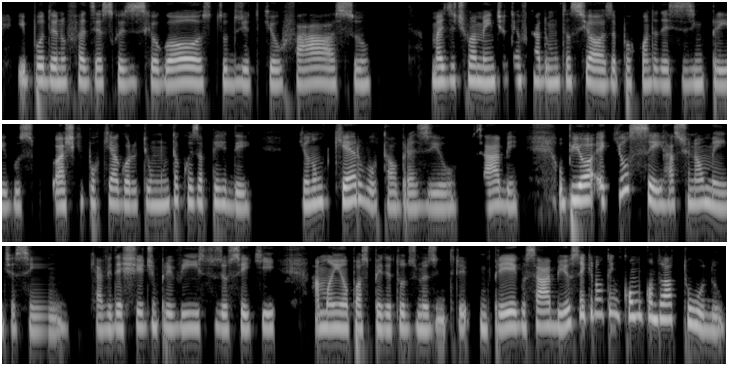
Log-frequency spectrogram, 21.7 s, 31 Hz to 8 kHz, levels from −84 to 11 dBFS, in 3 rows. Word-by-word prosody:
e - - -2
podendo 190 -2 +1
fazer 180 -1 -2
as 175 - 0
coisas 180 +1 -1
que - - -5
eu 170 - 0
gosto 175 0 +3
do 175 +2 -6
jeito 170 -1 -6
que 170 - -3
eu 165 - -1
faço, 175 -1 -1 0.6
mas 190 -1 +1
ultimamente 195 -1 +1
eu 205 - -19
tenho 200 -1 -5
ficado 190 -2 -4
muito 185 +1 -3
ansiosa 175 -4 +2
por 175 0 -8
conta 170 +1 -4
desses 165 0 -3
empregos, 170 -1 -1 0.2
eu - - +4
acho 175 - +3
que 210 - -13
porque 195 0 -4
agora 180 -2 0
eu 175 - -9
tenho 185 -1 -4
muita 190 +4 -2
coisa 200 -3 -1
a - - -22
perder, 175 -5 -2 0.5
que - - -6
eu 175 - +1
não 200 +2 +2
quero 215 +3 +4
voltar 175 -4 -5
ao - - -3
Brasil, 155 0 -4
sabe. 170 0 0 0.4
O 185 - +1
pior 225 +2 +8
é 210 - +3
que 215 +8 -8
eu 365 - +4
sei 215 - +6
racionalmente, 185 -3 +1
assim, 145 -2 -5 0.2
que - - -9
a - - -2
vida 160 +1 -1
é - - 0
cheia 175 +2 0
de 180 +2 -2
imprevistos, 170 0 -4
eu 160 - 0
sei 160 0 +3
que 165 +1 -3 0.4
amanhã 170 0 +2
eu 165 - 0
posso 165 -1 +3
perder 160 -1 -1
todos 165 -1 -2
os - - -9
meus 155 0 0
emp 245 - -5 0.3
emprego, 175 +2 +2
sabe, 185 -1 +4
eu 200 - +4
sei 220 - +3
que - - -2
não 325 0 -3
tem 345 -1 -3
como 290 +1 +1
controlar 260 -2 +4
tudo, 165 -9 0
175 Hz, 220 wpm, -24 LUFS, 165-190 Hz, 0.6 s, pior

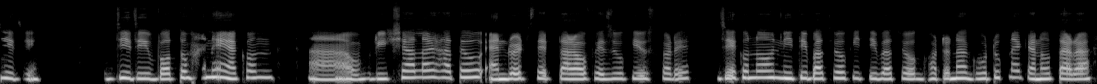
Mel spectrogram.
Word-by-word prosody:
জ্বি, 300 - +1 0.2
জ্বি। 240 -1 -3 0.9
জ্বি, 300 - +4
জ্বি 265 - +2 0.2
বর্তমানে 305 +6 +1 0.2
এখন 305 +4 -3 0.5
অ্যাঁ 235 +1 0 0.3
রিক্শাওয়ালার 315 +6 0
হাতেও 320 +2 0 0.2
এন্ড্রয়েড 250 +2 +4
সেট 275 -2 -2
তারাও 245 -1 +4
ফেসবুক 255 0 -1
ইউস 265 -2 -2
করে। 255 0 -2 0.4
যেকোনো 305 +1 +1 0.2
নেতিবাচক 275 0 +2
ইতিবাচক 250 -1 -1
ঘটনা 260 +2 +2 0.2
ঘটুক 265 +4 -2
না 315 - -4
কেন 250 -2 +3 0.2
তারা 245 0 +2
260 Hz, 125 wpm, -18 LUFS, 250-300 Hz, 0.9 s, জ্বি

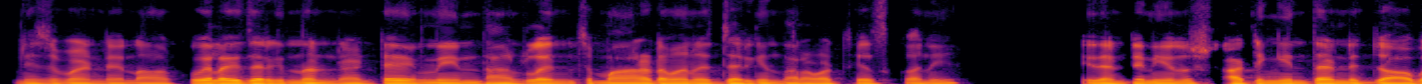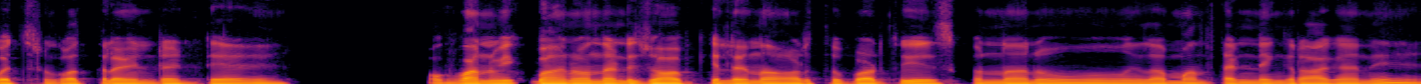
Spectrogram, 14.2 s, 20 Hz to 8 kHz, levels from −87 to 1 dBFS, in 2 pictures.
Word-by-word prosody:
నిజమండి. 105 -3 -3
నాకు 95 0 -6
ఇలాగే 135 0 +5
జరిగిందండి. 115 -6 +1
అంటే 100 +9 -1 0.2
నేను 100 -1 0
దాంట్లో 90 +5 +1
నుంచి 120 +2 -6
మారడమనేది 110 +3 +1
జరిగిందలవాటు 95 -1 -1
చేసుకొని. 100 +2 -3 0.7
ఇదంటే 95 +4 +1
నేను 105 +3 +1
స్టార్టింగింతే 120 +3 0
అండి. 105 -4 0
జాబ్ 95 -1 +3
ఒచ్చిన 115 +3 -10
కొత్తలో 110 0 0
ఏంటంటే 110 +2 -1 1.1
ఒక 145 - -3
1 130 -1 +3
వీక్ 130 +1 -1
బానే 130 0 +4
ఉందండి. 135 -3 +2
జాబ్‌కెళ్ళాను, 120 +3 +2
ఆడుతూ 110 +1 -2
పాడుతూ 115 0 +1
చేసుకున్నాను. 110 +2 -1 0.4
ఇలా 120 -1 0
మంత్ 105 +1 -4
ఎండింగ్ 120 +1 -2
రాగానే 115 +5 0
110 Hz, 135 wpm, -23 LUFS, 100-120 Hz, 1.1 s, ఇలాగే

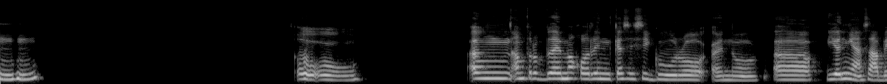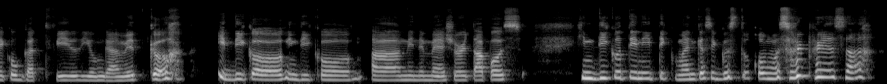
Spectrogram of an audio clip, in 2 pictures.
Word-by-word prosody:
Mhm. 245 +6 -1 2.5
Oo. 215 -3 -1 1.1
Ang 275 0 +2
ang 270 +1 0
problema 265 0 +2
ko 255 -1 0
rin 255 -1 -1
kasi 255 0 -1
siguro 220 -4 -1
ano, 195 -1 -4 0.2
ah, 215 -1 0
yun 240 +3 +2
nga, 215 -5 +2
sabi 200 -2 0
ko 220 -2 -1
gut 185 -2 -6
feel 195 0 -1
yung 190 -1 -2
gamit 185 +5 -1
ko. - - +6 0.5
Hindi 240 +1 +1
ko 220 -3 +4
hindi 225 -4 -3
ko, 210 -2 -2 0.2
ah, 200 -1 +1
mini-measure, 200 -1 -3
tapos 220 - 0 0.6
hindi 285 0 +7
ko 305 0 -1
tinitikman 275 -5 -1
kasi 270 -1 0
gusto 285 0 -3
ko 265 0 +2
masurpresa. 330 +1 +3
225 Hz, 115 wpm, -23 LUFS, 205-270 Hz, 2.5 s, hindi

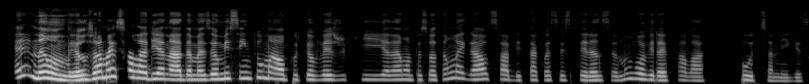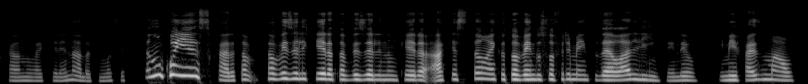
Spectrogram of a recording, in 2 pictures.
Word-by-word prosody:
É, 375 +4 0
não, 280 - +8
eu 205 +3 +7
jamais 325 +7 +6
falaria 280 -6 +5
nada, 220 -1 +4
mas 215 +1 +1
eu 240 - +5
me 265 +2 +2
sinto 285 +3 -3
mal, 250 -5 +3
porque 220 0 -9
eu 220 - -1
vejo 215 0 -4
que 220 0 -12
ela 215 0 -5
é - - -2
uma 220 -1 -6
pessoa 215 0 -8
tão 245 +6 -9
legal, 245 -4 -3
sabe, 220 -4 -9
e - - -13
tá 210 +1 -10
com 205 +1 -16
essa 205 +1 -12
esperança, 195 -1 -7
eu - - -10
não 255 +6 -8
vou 250 -2 -2
virar 205 -3 -3
e - - -3
falar: 185 -2 -12 0.3
"Putz, 190 -3 -8
amiga, 160 -1 -14
esse 160 - -22
cara 175 -1 -17
não 175 0 -15
vai 170 0 -18
querer 175 0 -19
nada 190 -6 -13
com 165 0 -24
você". 180 +2 -21 0.2
Eu 350 - -6
não 425 0 +2
conheço 405 -4 +3
o - - -52
cara, 190 -3 -6
ta 225 0 -8
talvez 255 +1 -2
ele 255 -1 -1
queira, 255 -2 +1
talvez 225 0 -5
ele 220 -1 -1
não 210 -1 -7
queira, 210 -1 -3
a 185 +2 -2
questão 250 +4 -6
é 240 - -2
que 230 - -24
eu - - -3
estou 230 0 +1
vendo 225 0 0
o - - -3
sofrimento 230 -1 -7
dela 200 0 0
ali, 225 -1 -2
entendeu? 180 0 -10 0.2
E 190 - -17
me 200 0 -2
faz 200 +3 -6
mal. 210 -4 -6
220 Hz, 265 wpm, -22 LUFS, 195-240 Hz, 0.3 s, não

